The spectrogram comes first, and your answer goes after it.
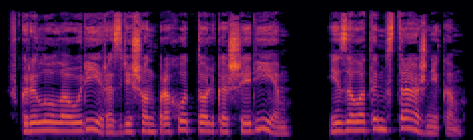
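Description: A woman's voice: medium pitch, moderate pace, darkish tone, dry recording, clean studio sound, natural voice. A woman voicing a boastful, sly male legate guard in an audiobook. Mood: smug.

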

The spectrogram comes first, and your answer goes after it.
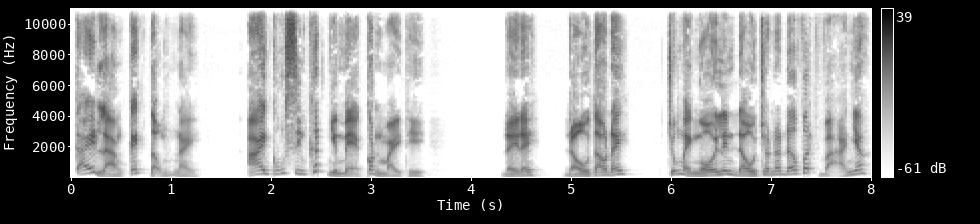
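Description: A man voicing a cruel, greedy old village chief who sneers and shouts threats. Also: medium pitch, very animated, moderate pace. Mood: raging.

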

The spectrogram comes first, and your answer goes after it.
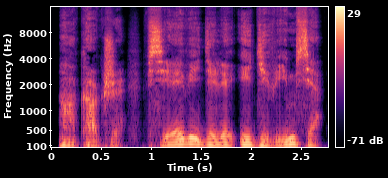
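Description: Man playing a timid servant guy, fussy and deferential, raised lively voice, dry sound. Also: low voice, unhurried, slightly rough, dry recording, full character voice. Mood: meek deferential. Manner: meek, servile, slightly sly. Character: timid simple male orderly, deferential.

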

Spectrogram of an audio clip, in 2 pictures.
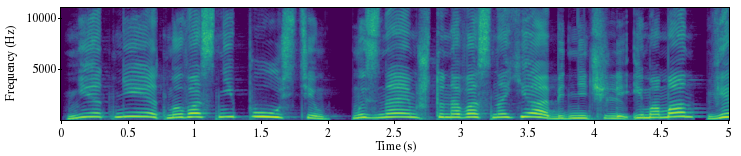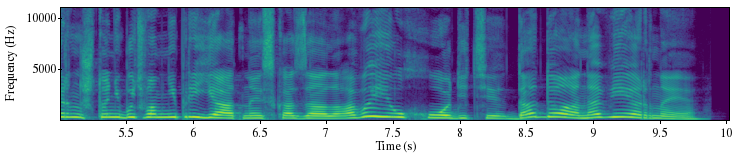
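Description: A crowd of excited schoolgirls cries out in high, breathless pleas, as a woman reading a storybook puts them on. The pitch jumps well above her usual reading voice, yet the timbre stays mellow and dark. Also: a little slow, hardly any pauses. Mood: pleading.

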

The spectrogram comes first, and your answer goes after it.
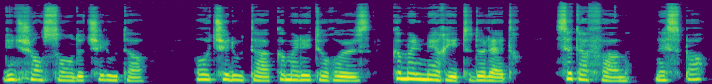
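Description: A woman's voice: mid-range voice, measured pace, dark tone, lightly acted. Naive young girl, read by a woman narrator. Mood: eager. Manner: artless, eager, childlike. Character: naive, impulsive young Native girl, playful.

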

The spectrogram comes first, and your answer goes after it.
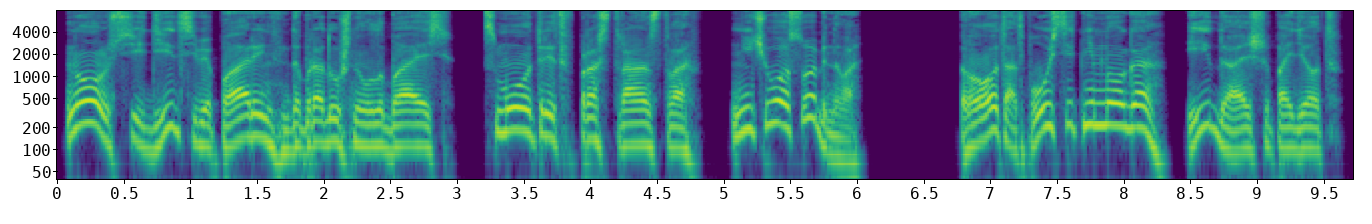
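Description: A man reading a novel aloud as an audiobook narrator, in a steady storytelling manner. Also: mid-range voice, a little slow, no echo, studio quality.

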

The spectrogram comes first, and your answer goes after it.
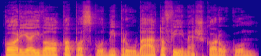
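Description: Steady male audiobook narrator. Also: mid-range voice. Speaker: author reading his own book.

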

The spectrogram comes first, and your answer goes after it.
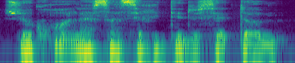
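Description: A man's voice: on the low side, brisk, warm tone, husky. A man reading the part of a wealthy, commanding woman in a story, voice slightly raised. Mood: composed.

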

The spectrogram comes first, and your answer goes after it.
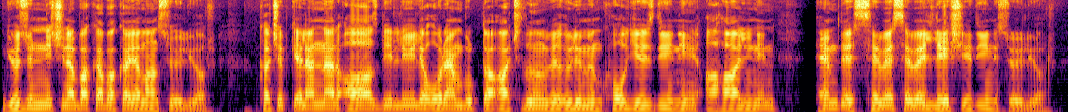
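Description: A man's voice: mid-range voice, sing-song, brisk, a bit bright, dry recording, studio quality, voice pushed up. A man voicing a bloodthirsty, spiteful old male rebel who speaks in an accusing, vindictive way.

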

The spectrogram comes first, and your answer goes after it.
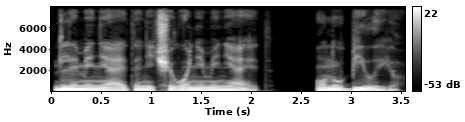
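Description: An audiobook reader voicing a brooding, hot-tempered werewolf man who speaks in terse, gruff outbursts. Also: mid-range voice, level tone, moderate pace, warm tone, dry recording, studio quality, close to an everyday voice. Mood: angry. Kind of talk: audiobook character dialogue.

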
